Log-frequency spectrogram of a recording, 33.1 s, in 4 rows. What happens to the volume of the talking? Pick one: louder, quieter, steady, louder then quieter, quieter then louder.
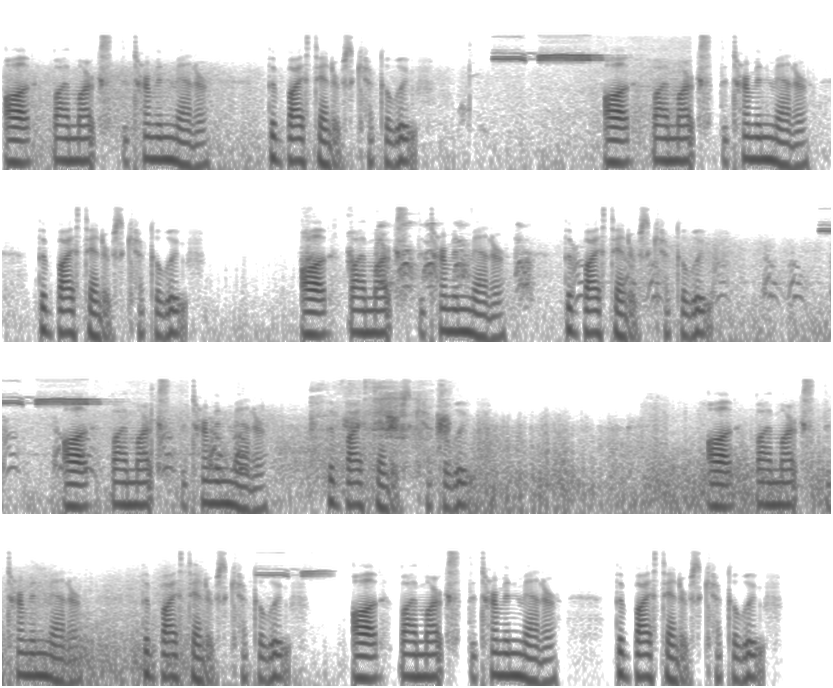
steady.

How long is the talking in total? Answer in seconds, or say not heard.
26 s.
